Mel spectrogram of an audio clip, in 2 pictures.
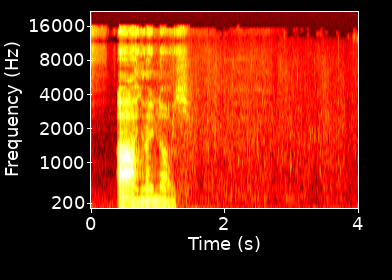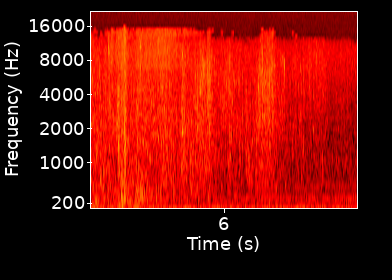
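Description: Water splashes softly as someone wades through it.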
